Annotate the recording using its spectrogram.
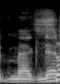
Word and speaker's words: Magneto: No, his so, name is pronounced Magneto.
